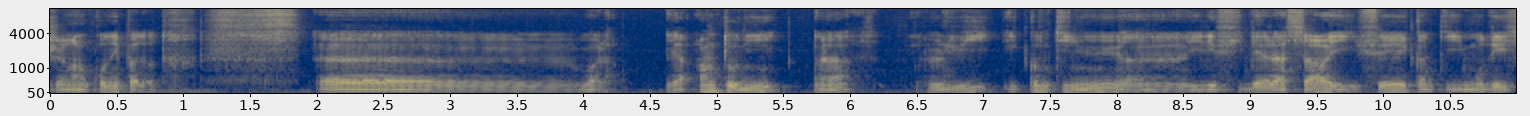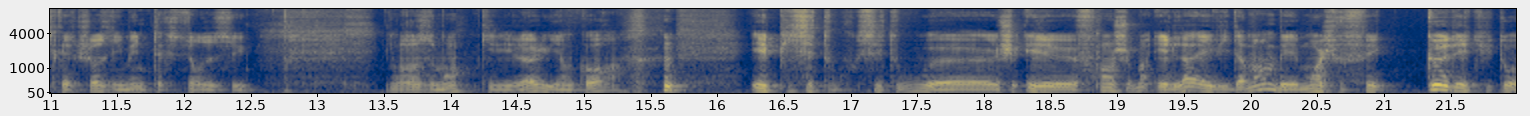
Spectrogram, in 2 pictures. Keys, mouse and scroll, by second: 4.2 click, 8.2-9.0 scroll down 2, 9.0-9.5 scroll down 1, 9.5-10.3 scroll up 3, 10.3-11.2 scroll down 2, 11.8-12.7 scroll up 2.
